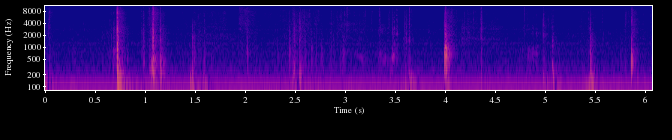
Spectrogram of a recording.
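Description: Gloved hands handling trading-card packaging: a scattered run of sharp clicks and taps, the loudest a little under a second in and about four seconds in, over a steady low hum.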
